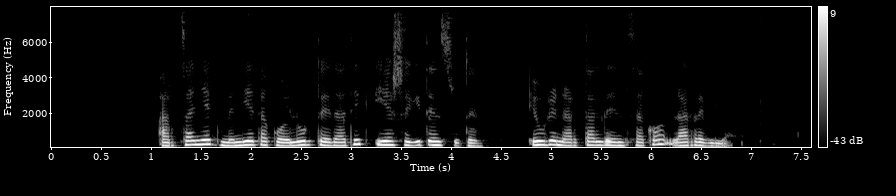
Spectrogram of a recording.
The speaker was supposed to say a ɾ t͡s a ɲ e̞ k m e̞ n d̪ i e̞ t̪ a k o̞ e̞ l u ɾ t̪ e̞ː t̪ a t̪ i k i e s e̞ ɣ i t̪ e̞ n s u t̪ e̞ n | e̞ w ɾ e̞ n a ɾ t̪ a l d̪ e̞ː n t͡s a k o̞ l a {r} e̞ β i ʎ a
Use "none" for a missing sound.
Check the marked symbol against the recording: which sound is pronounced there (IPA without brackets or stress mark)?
r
